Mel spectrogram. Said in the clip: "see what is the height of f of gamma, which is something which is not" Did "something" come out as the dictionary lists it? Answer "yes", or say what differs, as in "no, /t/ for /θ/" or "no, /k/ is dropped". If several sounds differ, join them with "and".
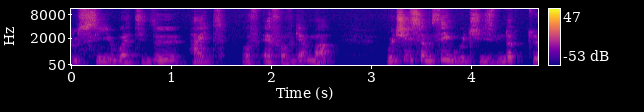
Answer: yes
